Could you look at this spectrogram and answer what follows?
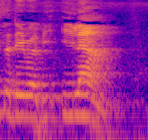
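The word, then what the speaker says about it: עילם: Yeah, so the pronunciation of the Hebrew for Elam will be Ayalam.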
